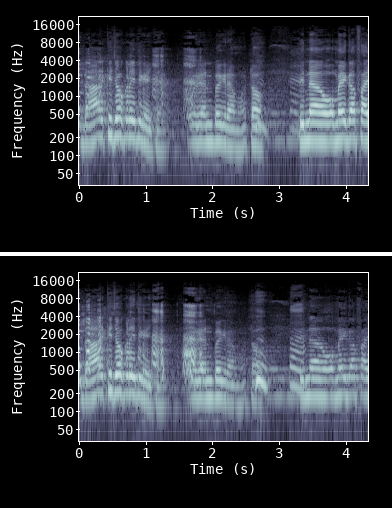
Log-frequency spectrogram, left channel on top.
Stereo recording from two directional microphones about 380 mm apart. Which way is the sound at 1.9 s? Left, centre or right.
Centre.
